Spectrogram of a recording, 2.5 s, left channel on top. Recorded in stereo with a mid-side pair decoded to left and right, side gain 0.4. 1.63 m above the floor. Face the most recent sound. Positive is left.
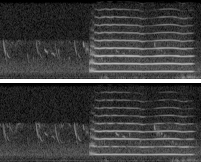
turn(degrees=55)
